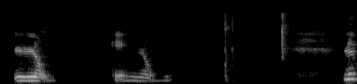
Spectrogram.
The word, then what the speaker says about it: long: Le G généralement, par contre, est une lettre muette. So the G is usually muted. Donc, par exemple, en rang, in line, being in line, long.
